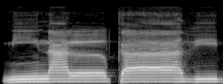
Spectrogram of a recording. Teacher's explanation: disebut bacaan namanya izhar qamariyah. Lam sukunnya baca dengan jelas.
